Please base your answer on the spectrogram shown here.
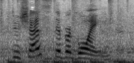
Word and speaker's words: Duchesse de Bourgogne: How do you pronounce it? Duchesse de Bourgogne, the Duchess of Burgundy.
